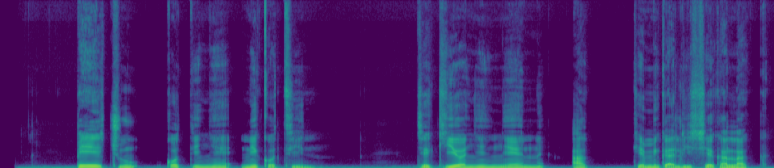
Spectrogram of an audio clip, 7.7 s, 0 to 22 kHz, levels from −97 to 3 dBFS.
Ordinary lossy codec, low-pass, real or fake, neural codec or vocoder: none; none; real; none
